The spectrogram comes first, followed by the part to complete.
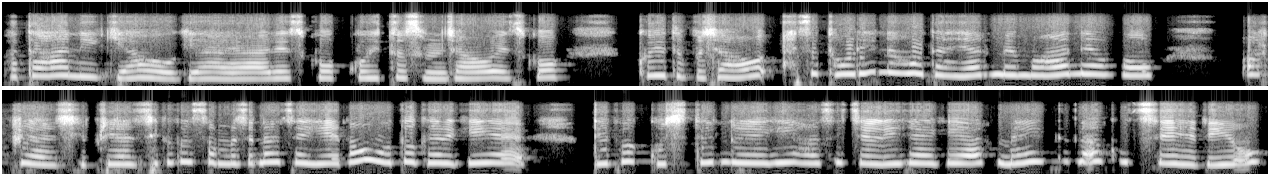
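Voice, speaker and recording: A woman voicing a gentle young woman who keeps the peace with a soothing, pleading manner. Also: very high-pitched, brisk, no echo, pitched above the performer's own voice. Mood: coaxing.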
